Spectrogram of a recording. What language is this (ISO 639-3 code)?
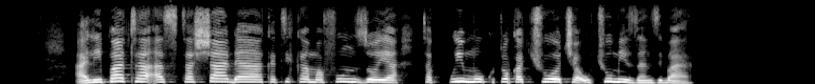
swa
